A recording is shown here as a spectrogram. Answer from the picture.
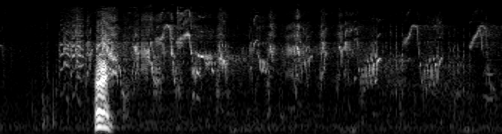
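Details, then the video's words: Mynas scrapping in a big outdoor fight: a sharp burst of noise, then a tangle of quick, scratchy chirps and squawks from several birds calling at once. "Myna Bird Scrap"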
